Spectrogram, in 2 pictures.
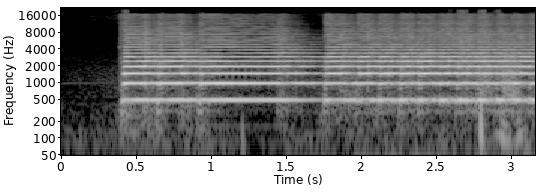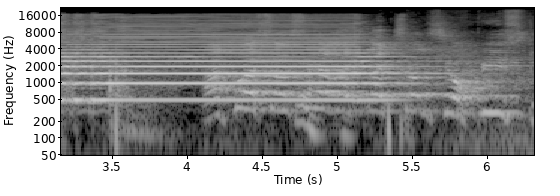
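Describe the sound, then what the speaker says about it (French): A loud, sustained car horn blares steadily for several seconds beside a race track where Clio and Mégane RS hot hatches are driving, then cuts off as engine noise and voices take over. "Klaxon de merde."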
